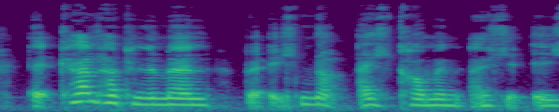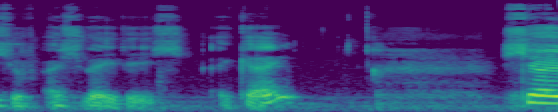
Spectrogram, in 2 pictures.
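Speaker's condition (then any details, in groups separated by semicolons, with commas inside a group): Cerebral palsy; affects one foot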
